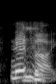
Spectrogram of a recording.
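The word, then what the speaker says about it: Ninmah: NIMBA, yeah. N-I-N. N-I-N. How do you spell it?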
